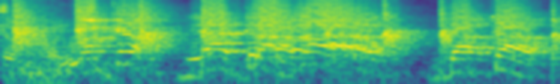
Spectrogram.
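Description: Audience cheering and shouting loudly in bursts, dense crowd voices close by at a game event.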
